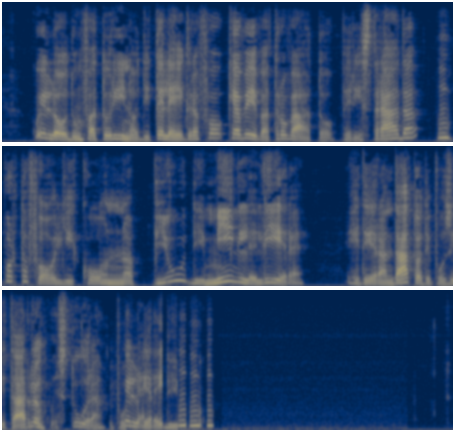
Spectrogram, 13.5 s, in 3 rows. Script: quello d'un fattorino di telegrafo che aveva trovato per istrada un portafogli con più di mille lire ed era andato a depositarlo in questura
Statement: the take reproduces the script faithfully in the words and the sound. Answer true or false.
false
